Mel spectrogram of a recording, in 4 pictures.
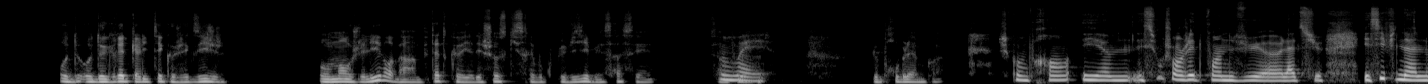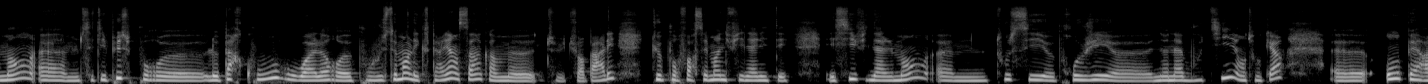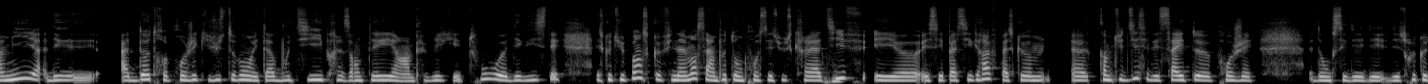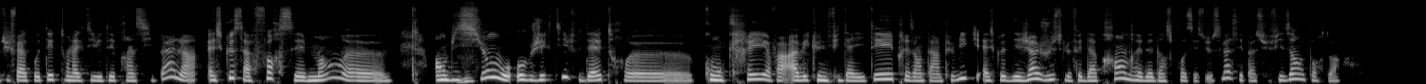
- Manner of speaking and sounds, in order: in English: "side"
- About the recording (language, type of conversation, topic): French, advice, Comment surmonter mon perfectionnisme qui m’empêche de finir ou de partager mes œuvres ?
- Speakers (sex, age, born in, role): female, 35-39, France, advisor; male, 40-44, France, user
